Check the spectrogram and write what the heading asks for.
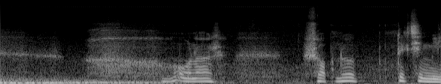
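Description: A deep boom from a dramatic sound-effect hit, rumbling away over the first second and a half, followed by two short exclamations from a man's voice.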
